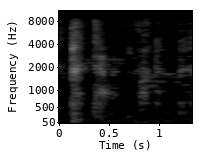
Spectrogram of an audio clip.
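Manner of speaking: unvoiced whisper of frustration; whispered curse. Real, not acted. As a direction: swear under your breath. Cursing at dropped part.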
